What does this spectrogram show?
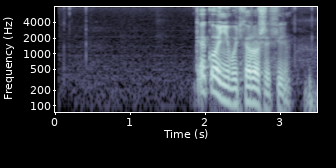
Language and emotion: Russian, positive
